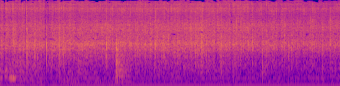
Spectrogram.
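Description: Garlic frying in a pan as the start of pinakbet, a steady close sizzle with faint stirring clicks, no voices over it.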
